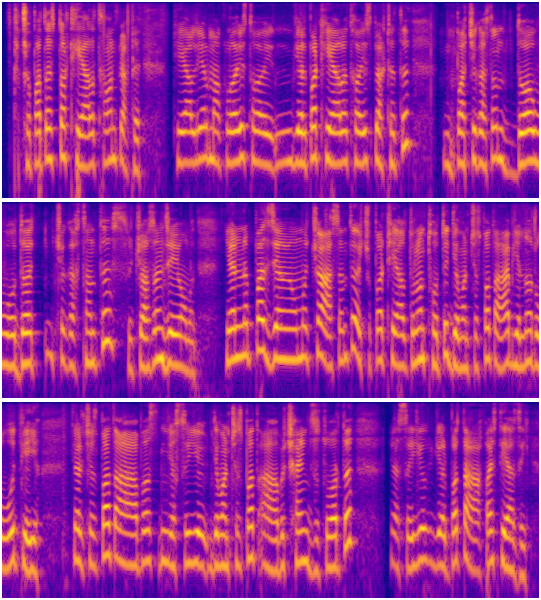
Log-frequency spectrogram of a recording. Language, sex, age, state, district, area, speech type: Kashmiri, female, 30-45, Jammu and Kashmir, Anantnag, rural, spontaneous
